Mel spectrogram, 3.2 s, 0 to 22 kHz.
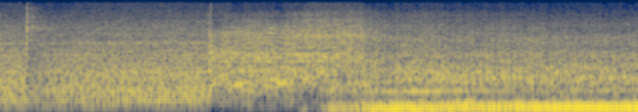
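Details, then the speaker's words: Junkyard Jeep Cherokee (circa 2000) engine labelled bad, running in the shop: catches and settles into a steady, even idle with a smooth low drone and no misses; owner thinks a slight rattle is pistons fitting to the cylinder walls and will fade when hot. "they're just kind of idling and they'll kind of fit to the cylinder walls all your tolerances is right so my personal opinion a little rattle that's what it is"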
